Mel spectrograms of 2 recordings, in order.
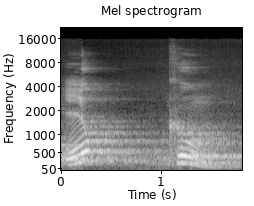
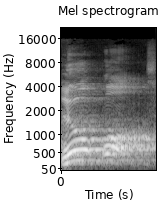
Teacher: karena di sini qaf sukun setelahnya bertemu dengan huruf kaf, maka huruf qaf di sini harus dileburkan. Ya, artinya langsung kita masuk fokus menekan pada huruf kaf, bukan lagi mengucapkan huruf qaf. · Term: idgham mutaqarribain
